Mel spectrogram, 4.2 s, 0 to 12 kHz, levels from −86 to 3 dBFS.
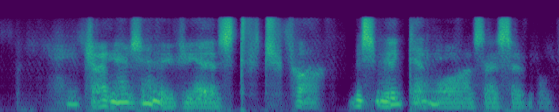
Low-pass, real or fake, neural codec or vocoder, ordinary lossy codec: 7.2 kHz; fake; codec, 16 kHz, 0.5 kbps, FreqCodec, smaller model; none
